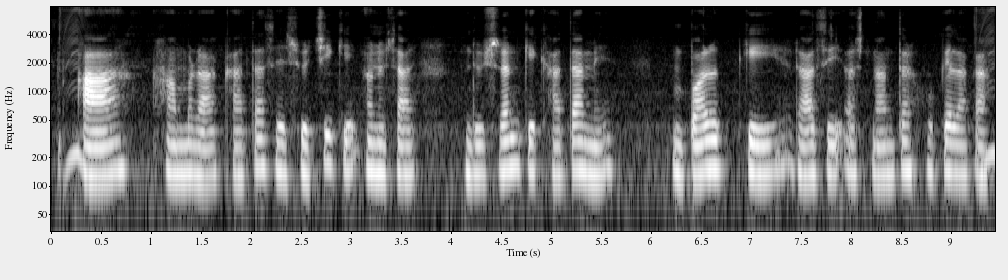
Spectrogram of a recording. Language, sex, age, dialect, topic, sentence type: Bhojpuri, male, <18, Southern / Standard, banking, question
